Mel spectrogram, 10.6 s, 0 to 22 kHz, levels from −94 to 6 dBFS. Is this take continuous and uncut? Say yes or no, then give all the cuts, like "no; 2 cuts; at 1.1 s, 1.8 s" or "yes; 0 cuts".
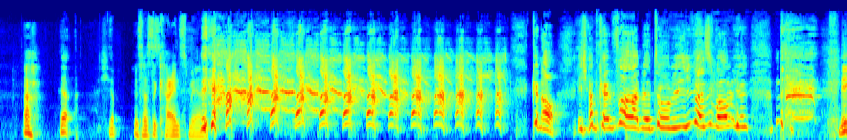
yes; 0 cuts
